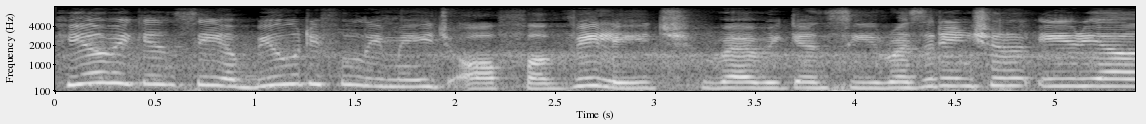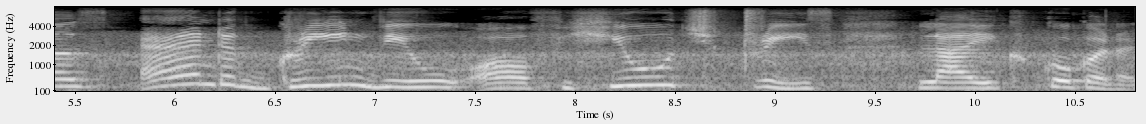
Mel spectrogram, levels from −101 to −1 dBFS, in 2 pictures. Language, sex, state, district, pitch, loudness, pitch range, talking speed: English, female, Gujarat, Valsad, 245 Hz, -17 LUFS, 195-280 Hz, 140 wpm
